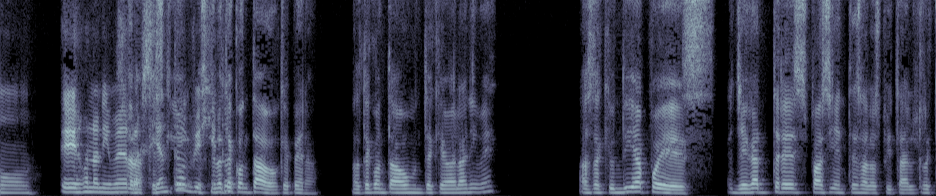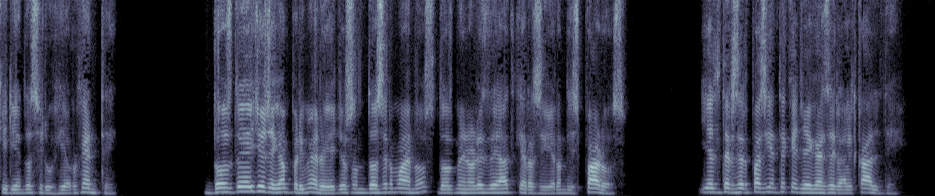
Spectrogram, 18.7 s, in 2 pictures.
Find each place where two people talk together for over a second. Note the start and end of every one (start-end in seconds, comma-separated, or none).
1.1-2.4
